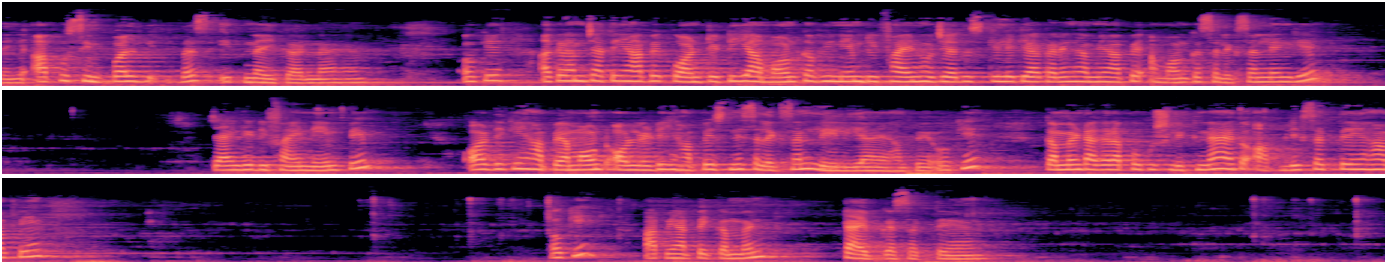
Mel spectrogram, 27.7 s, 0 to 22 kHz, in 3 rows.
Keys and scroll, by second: 20.8-23.2 typing, 26.5-27.6 typing.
